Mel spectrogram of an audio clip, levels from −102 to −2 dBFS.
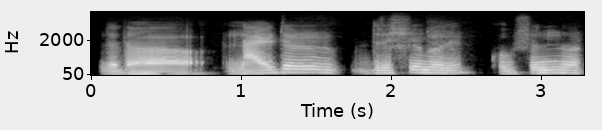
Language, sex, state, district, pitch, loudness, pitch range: Bengali, male, West Bengal, Jhargram, 120 Hz, -20 LUFS, 100-130 Hz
